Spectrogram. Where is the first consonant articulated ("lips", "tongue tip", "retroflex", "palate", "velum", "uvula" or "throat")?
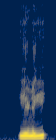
retroflex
